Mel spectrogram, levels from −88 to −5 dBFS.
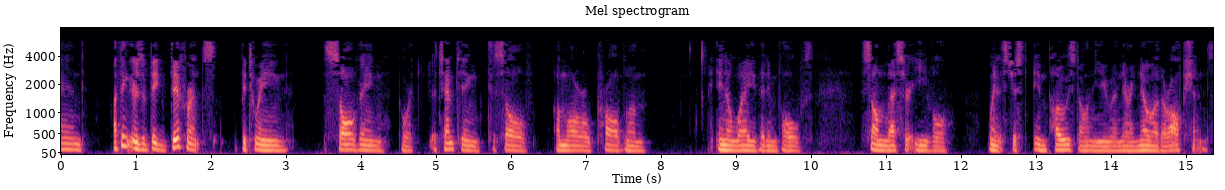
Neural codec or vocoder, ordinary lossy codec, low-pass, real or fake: codec, 24 kHz, 6 kbps, HILCodec; MP3, 24 kbps; 7.2 kHz; fake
